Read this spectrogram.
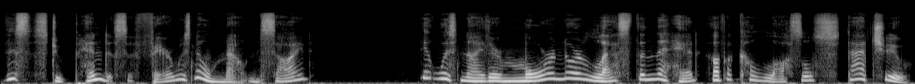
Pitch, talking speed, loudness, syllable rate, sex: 180 Hz, 125 wpm, -19 LUFS, 3.7 syllables/s, male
